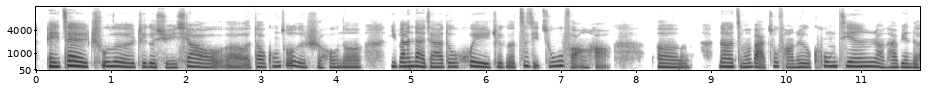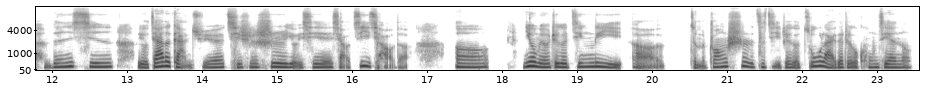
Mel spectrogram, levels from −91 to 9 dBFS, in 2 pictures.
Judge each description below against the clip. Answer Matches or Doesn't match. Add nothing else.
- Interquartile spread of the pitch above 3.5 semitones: Doesn't match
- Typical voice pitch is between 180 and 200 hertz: Doesn't match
